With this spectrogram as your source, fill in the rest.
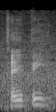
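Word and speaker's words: Tepi: The vowels in the name are pronounced as in the English word tape or P. Tepe.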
